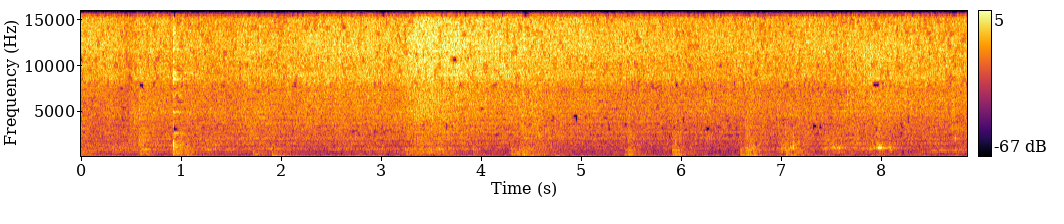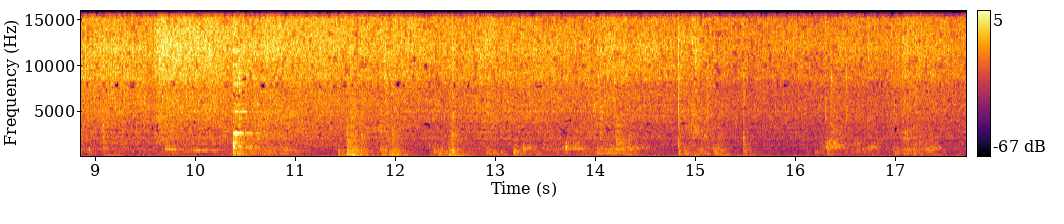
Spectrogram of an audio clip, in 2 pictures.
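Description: A spatula stirs and scrapes a thick tomato-onion masala in a nonstick frying pan, with the spiced paste sizzling in the oil as it is sautéed. Irregular scrapes and light clicks of the spatula on the pan sound over a steady sizzle.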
